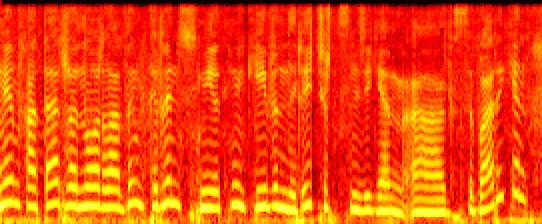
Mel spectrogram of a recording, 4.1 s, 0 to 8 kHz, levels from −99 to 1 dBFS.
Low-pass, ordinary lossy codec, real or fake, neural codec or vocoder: 7.2 kHz; none; fake; codec, 16 kHz, 4 kbps, X-Codec, HuBERT features, trained on LibriSpeech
